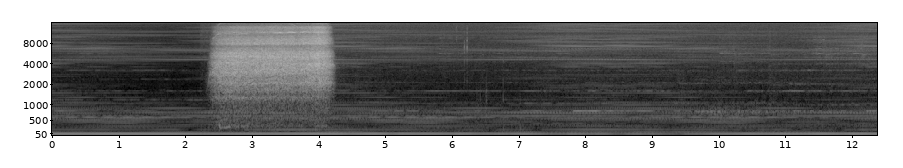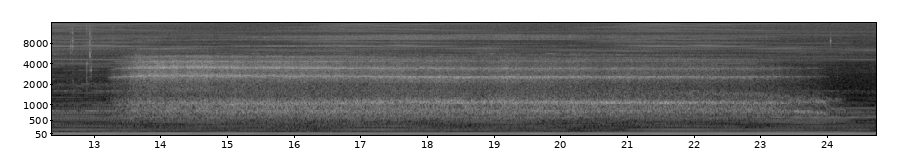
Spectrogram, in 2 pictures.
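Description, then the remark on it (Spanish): A pranayama breathing exercise: a quick, deep breath drawn in through the nose, then about ten seconds of held breath in quiet before a long, slow, deep exhale through the mouth that hisses on for around ten seconds. No one speaks. “Repito, una inhalación por la nariz rápida y profunda, una retención de al menos 10 segundos y una exhalación lenta y profunda por la boca.”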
